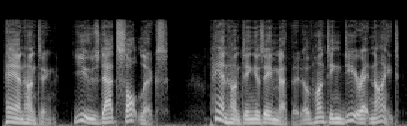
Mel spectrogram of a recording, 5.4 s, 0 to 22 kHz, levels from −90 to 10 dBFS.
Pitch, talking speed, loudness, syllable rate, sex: 125 Hz, 165 wpm, -18 LUFS, 4.2 syllables/s, male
